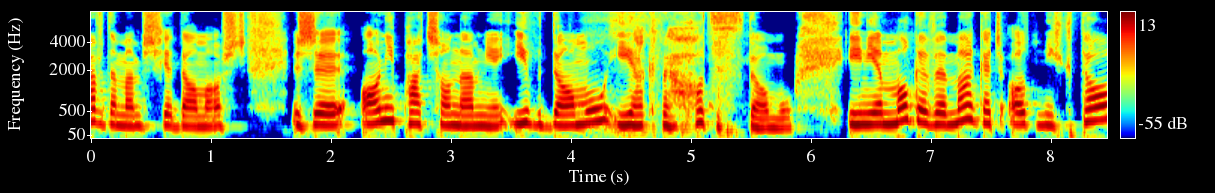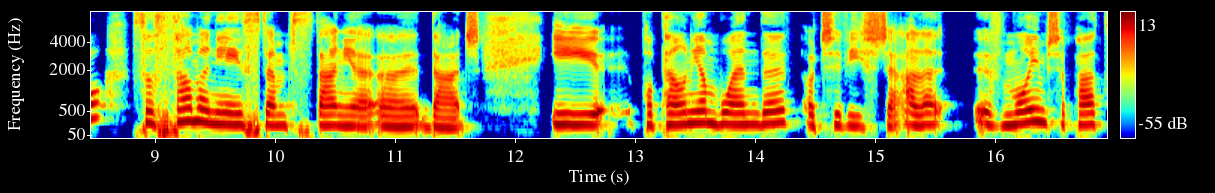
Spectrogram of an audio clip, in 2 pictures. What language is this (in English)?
Polish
